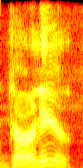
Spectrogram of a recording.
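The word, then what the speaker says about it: Guarnere: It rhymes with gonorrhea. Garnier.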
